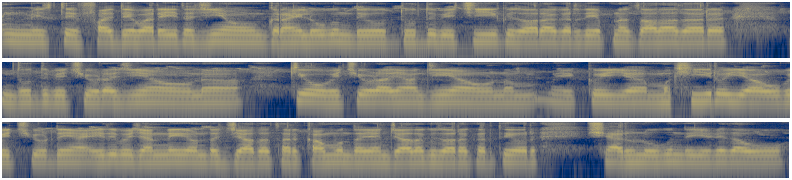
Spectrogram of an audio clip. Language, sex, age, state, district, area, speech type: Dogri, male, 30-45, Jammu and Kashmir, Udhampur, rural, spontaneous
